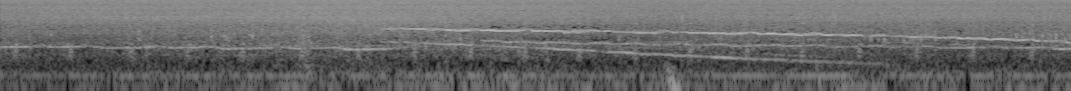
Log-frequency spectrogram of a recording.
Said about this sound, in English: And those male bearded seals are hanging vertically in the water with their heads down, singing in the darkness below the sea ice to retain their harem of females.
